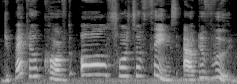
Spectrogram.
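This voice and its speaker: Storyteller woman, slow and very expressive, a little high, children's read-aloud. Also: a little hiss or hum. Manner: animated, addressing children.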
